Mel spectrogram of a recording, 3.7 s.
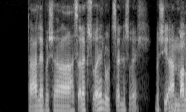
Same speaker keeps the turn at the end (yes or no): yes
